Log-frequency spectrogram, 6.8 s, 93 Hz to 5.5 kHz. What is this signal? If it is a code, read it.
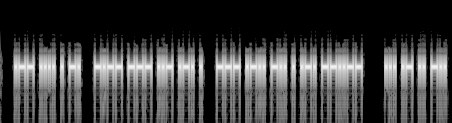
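Morse code, heard as a keyed tone, about 38 wpm, 600 Hz. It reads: WHEN YOURE OLDER, SAID
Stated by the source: Morse code practice at 38 WPM, sending Ken Follett's novel Never in English, from CW med Gnister.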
